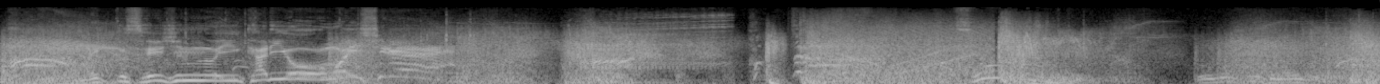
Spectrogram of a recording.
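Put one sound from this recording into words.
Energy blasts whoosh and explode.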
